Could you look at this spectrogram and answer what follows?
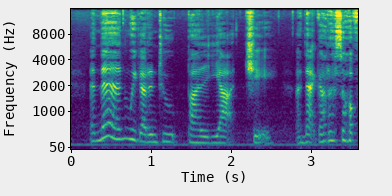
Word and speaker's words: pagliacci: So pagliacci is another good one, pagliacci. And you'll notice with the double C, there's a little more cha sound.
